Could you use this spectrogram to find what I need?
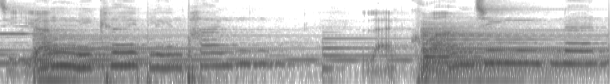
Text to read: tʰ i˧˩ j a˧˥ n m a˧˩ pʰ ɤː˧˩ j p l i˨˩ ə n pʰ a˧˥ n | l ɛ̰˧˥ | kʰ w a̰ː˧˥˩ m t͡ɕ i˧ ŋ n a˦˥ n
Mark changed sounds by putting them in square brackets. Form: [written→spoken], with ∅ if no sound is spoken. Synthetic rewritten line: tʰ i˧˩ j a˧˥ [n→ŋ] m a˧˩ [pʰ→kʰ] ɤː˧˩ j p l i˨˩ ə n pʰ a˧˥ n | l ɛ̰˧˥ | kʰ w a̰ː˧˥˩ m t͡ɕ i˧ ŋ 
